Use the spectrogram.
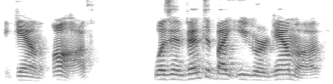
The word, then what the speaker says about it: Gamow: grunted at the noodles a gammoff bag pronounced gam off was invented by igor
